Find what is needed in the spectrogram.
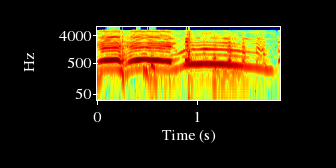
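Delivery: very high, loud yay and woo; whooping cheer. Real, not acted. Co-host cheering a high five, loud whooping. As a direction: cheer at the top of your voice.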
